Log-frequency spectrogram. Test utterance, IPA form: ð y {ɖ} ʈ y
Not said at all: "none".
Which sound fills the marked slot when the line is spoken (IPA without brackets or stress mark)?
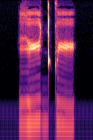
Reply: d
